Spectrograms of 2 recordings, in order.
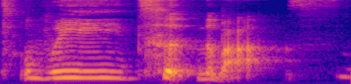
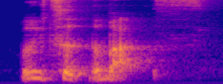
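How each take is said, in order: First: Said in the usual way. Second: Soft unvoiced whisper, like owning up; barely-there whispered repeat; hushed confession. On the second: Real, not acted. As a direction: whisper it, drawn back and secretive. Same line repeated in a whisper.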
